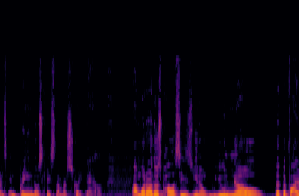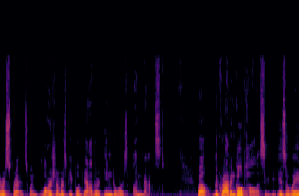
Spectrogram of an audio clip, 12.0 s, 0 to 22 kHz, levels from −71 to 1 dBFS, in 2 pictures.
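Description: From 2.23 to 2.63 s, comfort noise replaces the background. The real ambience becomes a flat, featureless hiss, about 4 dB quieter, likely from Opus DTX.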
